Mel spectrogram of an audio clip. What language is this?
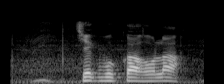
Bhojpuri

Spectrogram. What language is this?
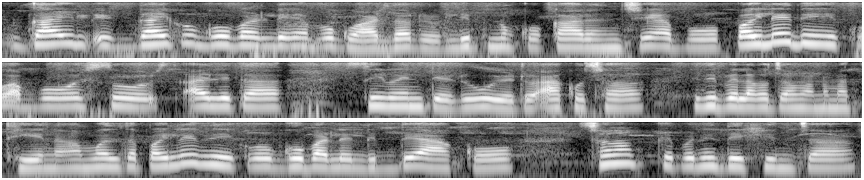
Nepali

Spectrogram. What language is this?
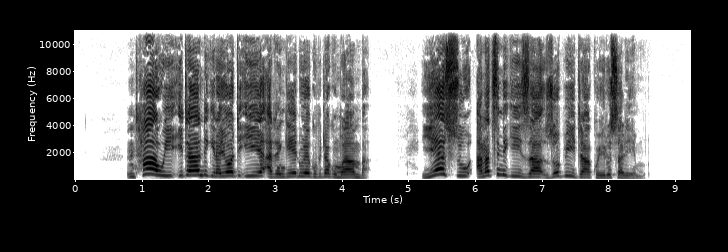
Nyanja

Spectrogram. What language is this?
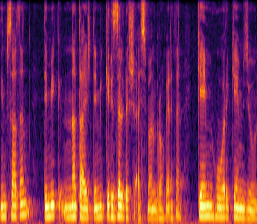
Kashmiri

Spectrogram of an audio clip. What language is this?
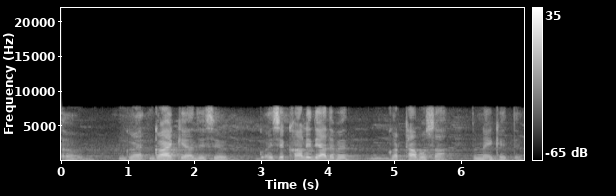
Maithili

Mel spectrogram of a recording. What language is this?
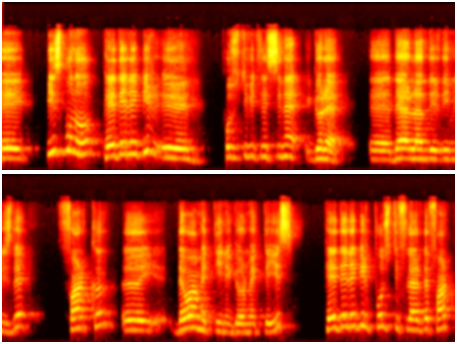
Turkish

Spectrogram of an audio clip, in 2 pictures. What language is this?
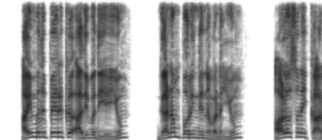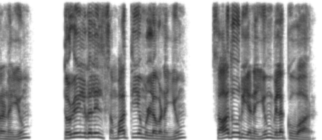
Tamil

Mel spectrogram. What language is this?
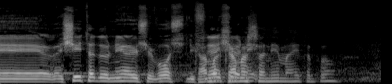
Hebrew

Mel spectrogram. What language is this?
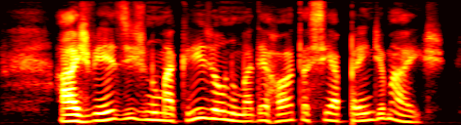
Portuguese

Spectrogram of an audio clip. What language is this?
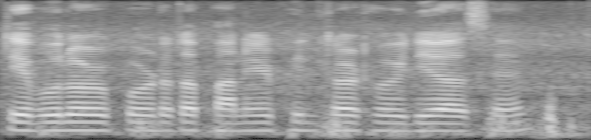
Assamese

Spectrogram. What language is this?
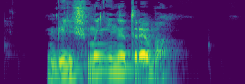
Ukrainian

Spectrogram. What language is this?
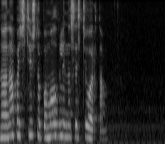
Russian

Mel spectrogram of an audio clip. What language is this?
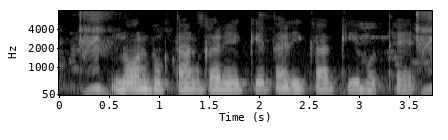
Magahi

